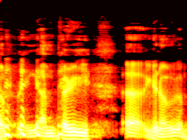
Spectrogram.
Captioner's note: laughs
